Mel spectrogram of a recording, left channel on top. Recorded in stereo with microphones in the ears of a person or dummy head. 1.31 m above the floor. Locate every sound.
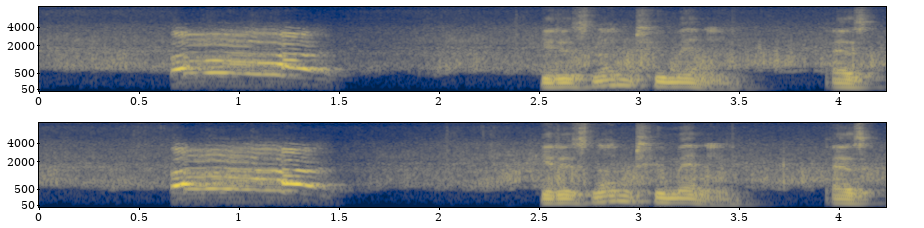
0.7 s a scream: 10° right (ahead or behind), 1.4 m
2.5 s a man speaking: 20° right (ahead or behind), 0.5 m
